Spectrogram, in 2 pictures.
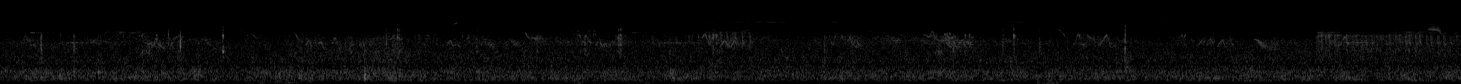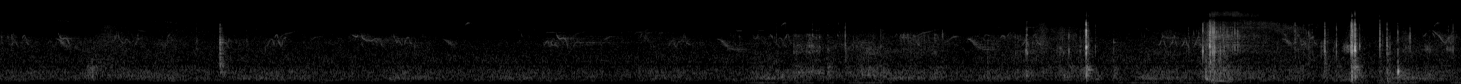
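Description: Quiet outdoor ambience with birds chirping throughout. A few sharp clicks and knocks come near the end.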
